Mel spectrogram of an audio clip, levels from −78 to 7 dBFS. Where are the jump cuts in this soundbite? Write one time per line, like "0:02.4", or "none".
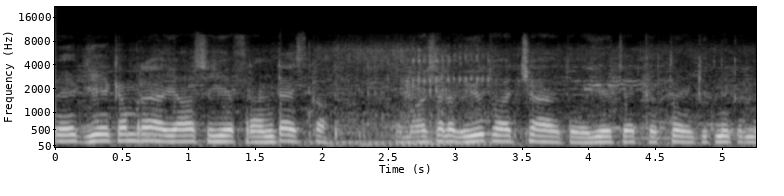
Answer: none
